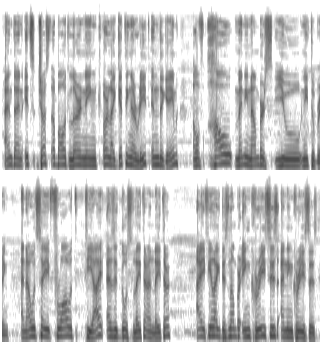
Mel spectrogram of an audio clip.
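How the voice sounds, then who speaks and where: Male esports analyst, slightly high voice, conversational panel talk. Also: steady tone, moderate pace.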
